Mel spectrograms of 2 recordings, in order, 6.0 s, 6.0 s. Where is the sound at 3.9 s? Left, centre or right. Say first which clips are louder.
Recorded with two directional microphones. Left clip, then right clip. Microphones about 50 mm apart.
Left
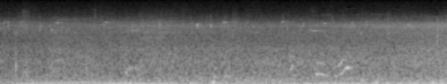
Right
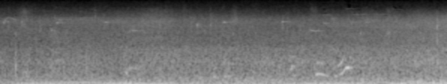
Right 1 dB; left.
